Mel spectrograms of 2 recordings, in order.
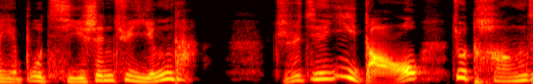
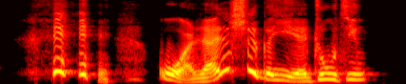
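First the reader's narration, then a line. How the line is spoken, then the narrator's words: Inner chuckling thought. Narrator (Chinese): 孙悟空心里暗笑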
